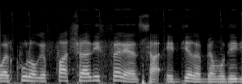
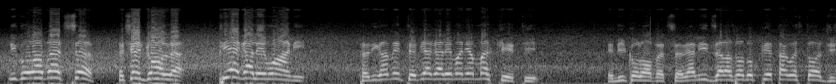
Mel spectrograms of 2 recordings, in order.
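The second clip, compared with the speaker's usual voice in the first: breathless italian goal commentary; 5 semitones higher than usual. Acted. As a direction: yell the goal like live TV. Goal call. (telecronaca del gol)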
